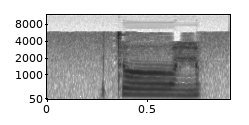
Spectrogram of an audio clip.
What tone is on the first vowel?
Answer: low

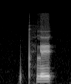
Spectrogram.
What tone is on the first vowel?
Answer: falling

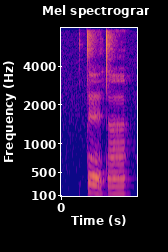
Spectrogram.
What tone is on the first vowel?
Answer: falling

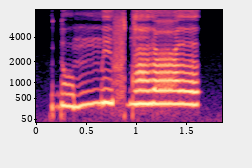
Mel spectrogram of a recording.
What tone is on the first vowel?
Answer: low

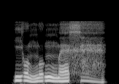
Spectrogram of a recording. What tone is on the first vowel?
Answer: falling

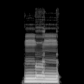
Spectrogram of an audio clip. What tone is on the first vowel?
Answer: high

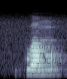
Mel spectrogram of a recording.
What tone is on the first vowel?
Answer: high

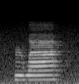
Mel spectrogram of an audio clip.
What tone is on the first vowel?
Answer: high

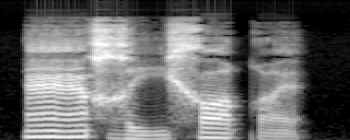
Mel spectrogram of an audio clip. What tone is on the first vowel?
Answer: high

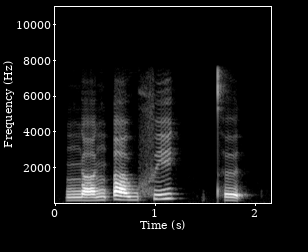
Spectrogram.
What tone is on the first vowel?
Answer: rising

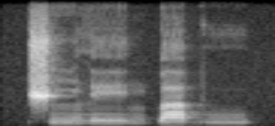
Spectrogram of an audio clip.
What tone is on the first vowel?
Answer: low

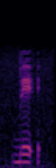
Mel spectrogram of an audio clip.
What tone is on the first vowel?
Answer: low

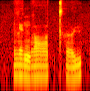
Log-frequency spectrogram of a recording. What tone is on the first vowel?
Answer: low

